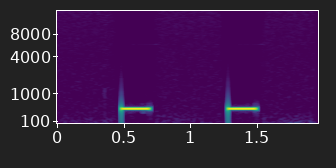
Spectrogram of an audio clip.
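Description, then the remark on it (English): A telephone busy tone after an incoming call is cut off: two steady, identical beeps about a second apart, each lasting roughly a quarter second, loud and clear over faint line hiss, with no voices. “The incoming call has cut you off.”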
